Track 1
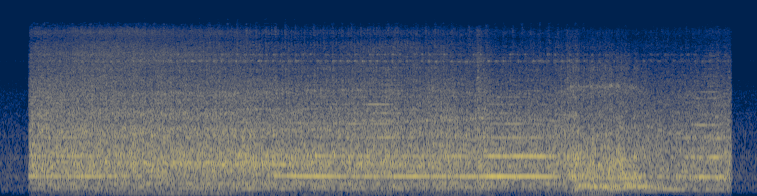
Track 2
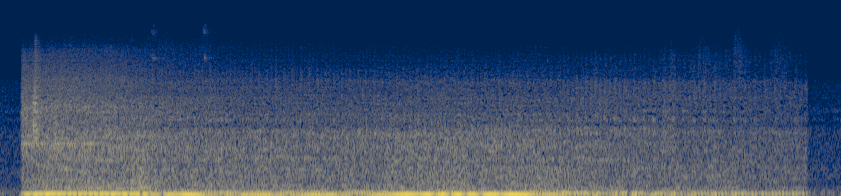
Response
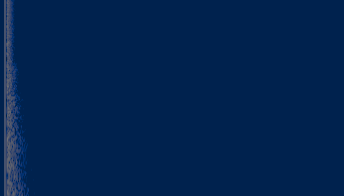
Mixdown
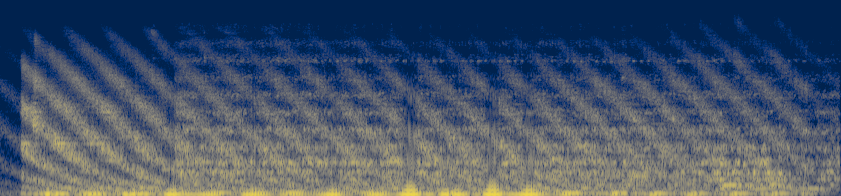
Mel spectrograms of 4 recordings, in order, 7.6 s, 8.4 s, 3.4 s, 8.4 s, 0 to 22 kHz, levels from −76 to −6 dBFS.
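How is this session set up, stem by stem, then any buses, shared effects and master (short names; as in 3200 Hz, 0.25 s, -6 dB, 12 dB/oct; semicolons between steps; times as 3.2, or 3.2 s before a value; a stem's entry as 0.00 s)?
-3.5 dB, 1.45 s, no send, tilt shelf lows +6 dB, about 780 Hz; reverb removal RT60 1.8 s; ripple EQ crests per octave 1.9, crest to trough 15 dB
-1.0 dB, 0.00 s, send -8.5 dB, moving spectral ripple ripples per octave 0.81, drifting -2.5 Hz, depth 22 dB; low shelf 69 Hz -6.5 dB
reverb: on, RT60 0.50 s, pre-delay 21 ms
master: core saturation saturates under 140 Hz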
